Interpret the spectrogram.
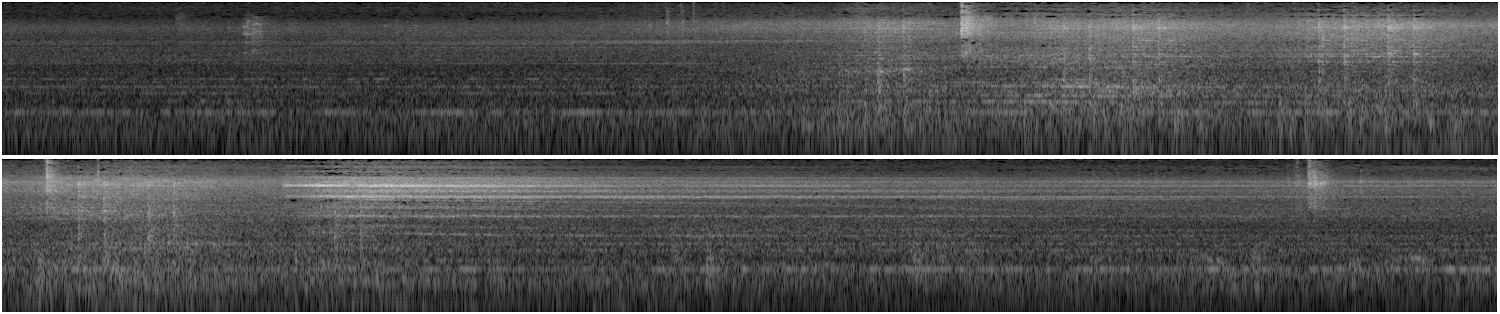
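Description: SBB double-deck S-Bahn train running along the platform track, growing louder as it comes close and its coaches pass by, with a few sharp clicks. From about eighteen seconds in, high steady whining tones join a steady low hum.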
